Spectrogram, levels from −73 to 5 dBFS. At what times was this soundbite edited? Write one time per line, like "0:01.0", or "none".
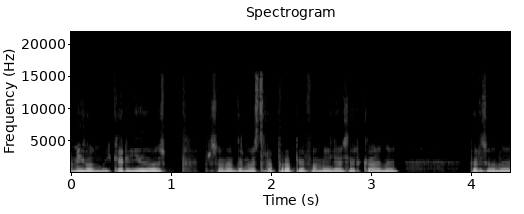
none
